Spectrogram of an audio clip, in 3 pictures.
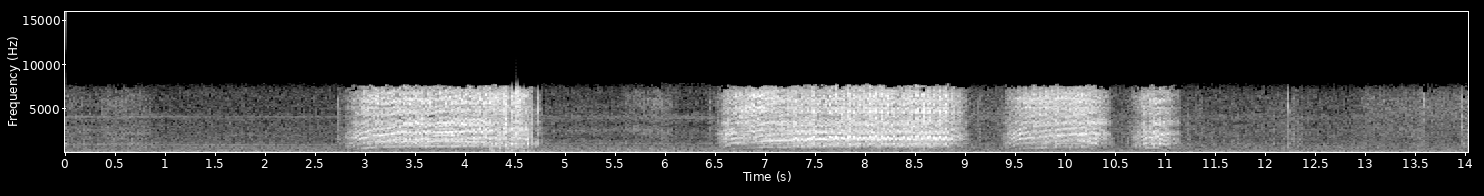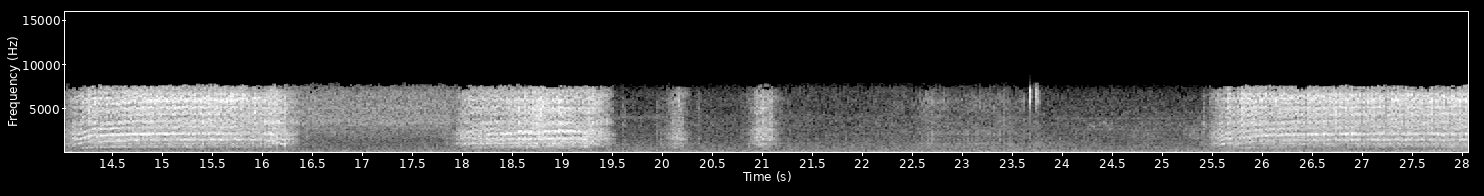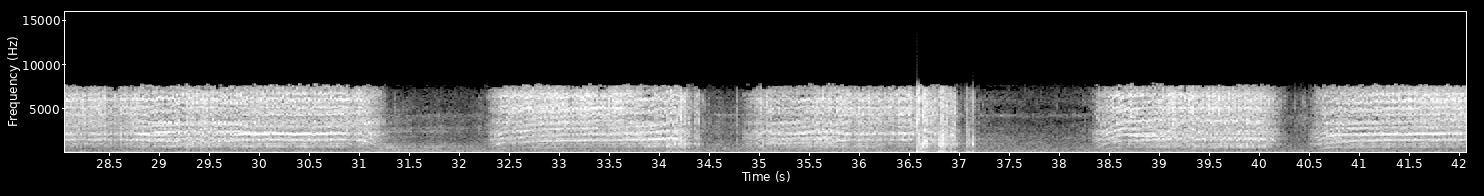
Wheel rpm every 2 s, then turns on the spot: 20, 100, 70, 110, 120, 50, 30, 160, 30, 100, 20, 10, 30, 190, 200, 120, 140, 120, 80, 140, 140.
0-2 4-6 20-24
